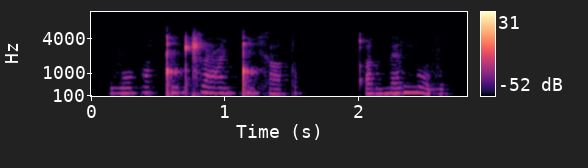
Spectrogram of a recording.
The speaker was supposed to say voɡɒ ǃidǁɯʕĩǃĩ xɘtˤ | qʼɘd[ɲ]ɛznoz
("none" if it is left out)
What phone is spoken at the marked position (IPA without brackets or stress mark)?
n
